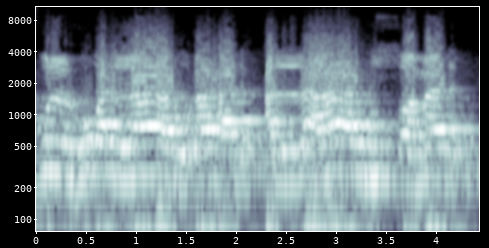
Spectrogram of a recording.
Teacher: Lafzul jalalah itulah yang dibaca dengan lam tadlis, lam dibaca dengan tafkhim, lam dibaca dengan tebal.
